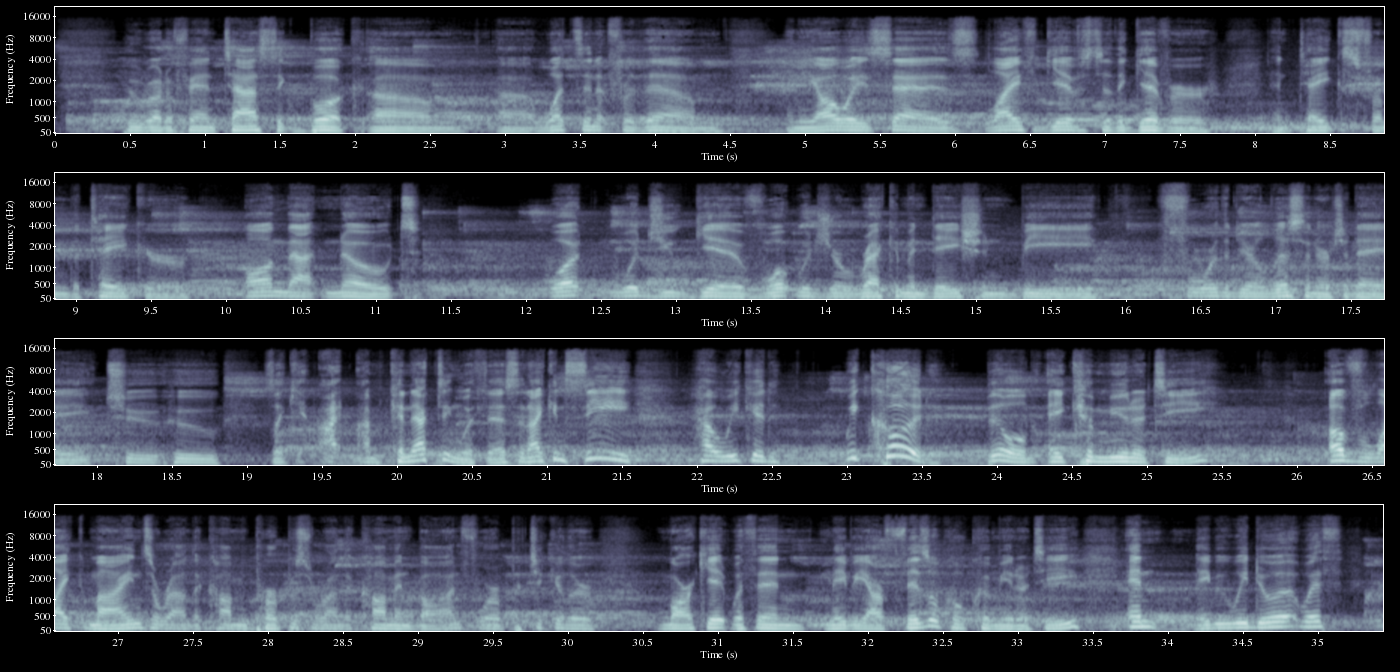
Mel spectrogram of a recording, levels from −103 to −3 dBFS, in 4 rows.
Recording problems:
voice in the background; noticeable; throughout; 10 dB below the speech

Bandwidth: 15 kHz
